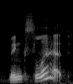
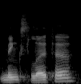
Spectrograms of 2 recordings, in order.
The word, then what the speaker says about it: Minxlet: Minxlet, not Minxletta or.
